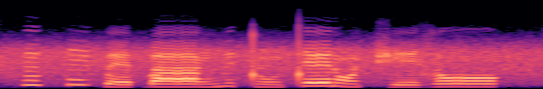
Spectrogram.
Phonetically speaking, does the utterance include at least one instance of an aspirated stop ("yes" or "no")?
no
